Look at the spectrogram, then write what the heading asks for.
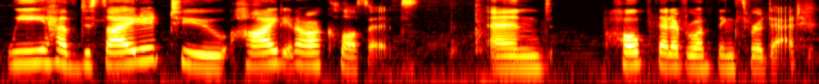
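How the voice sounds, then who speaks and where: A woman streamer reading a story game aloud, mixing expressive narration with casual asides. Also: mid-range voice, takes it slowly, faint music behind.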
